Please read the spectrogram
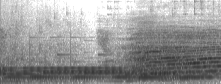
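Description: Dairy cow mooing: one long, loud call that rises in pitch, starting about two and a half seconds in and still going at the end, over steady sustained tones. Her rescuers take this repeated crying for a mother cow calling for a missing calf.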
